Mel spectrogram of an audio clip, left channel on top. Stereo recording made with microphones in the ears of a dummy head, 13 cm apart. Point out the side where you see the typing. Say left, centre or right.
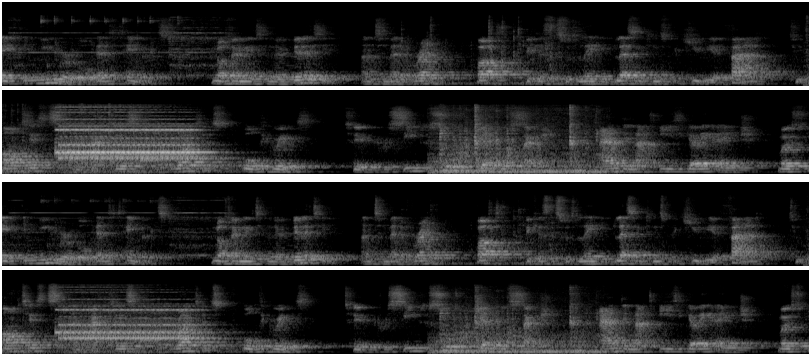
left.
